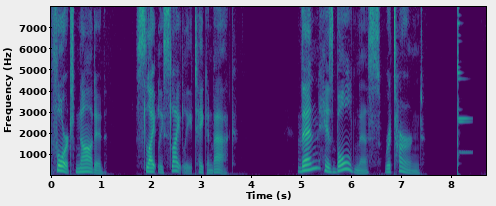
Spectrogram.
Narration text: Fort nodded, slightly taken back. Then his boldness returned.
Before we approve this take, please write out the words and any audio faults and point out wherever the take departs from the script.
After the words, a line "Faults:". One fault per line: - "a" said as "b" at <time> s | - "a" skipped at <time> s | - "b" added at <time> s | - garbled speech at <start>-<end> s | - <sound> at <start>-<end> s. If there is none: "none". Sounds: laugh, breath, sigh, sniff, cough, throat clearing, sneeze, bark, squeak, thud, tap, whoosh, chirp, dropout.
Fort nodded, slightly slightly taken back. Then his boldness returned.
Faults:
- "slightly" added at 2.2 s
- tap at 8.1-8.4 s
